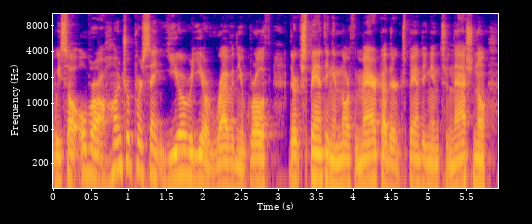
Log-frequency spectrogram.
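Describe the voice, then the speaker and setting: A man in his late twenties, a native Spanish speaker, hosting a casual stock livestream, answering viewers with many fillers and restarts. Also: mid-range voice. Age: 20s. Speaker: stock market livestream host. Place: home room at a desk.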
